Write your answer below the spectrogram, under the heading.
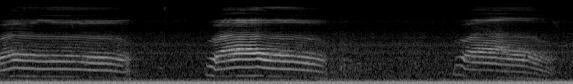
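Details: Meowing cat at a motorbike parking lot, three long wailing calls with a slight arch then downward slide, evenly spaced about two seconds apart, steady low hum in the background.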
